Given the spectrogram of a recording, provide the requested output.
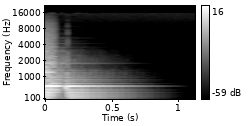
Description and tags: Short discrete error sounds, could be used for game sounds.
bleep, blip, button, click, clicks, error, event, fail, game, glitch, menu, mistake, sfx, wrong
